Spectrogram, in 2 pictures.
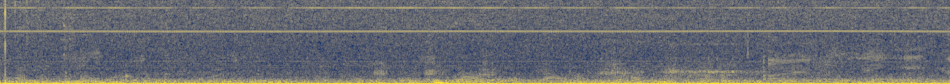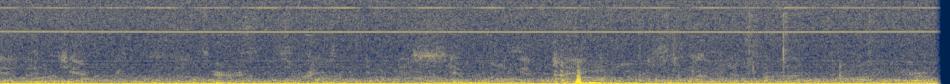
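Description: An audience murmurs quietly in a large hall.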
